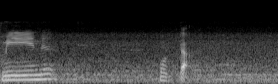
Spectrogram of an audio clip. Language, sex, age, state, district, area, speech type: Malayalam, female, 60+, Kerala, Alappuzha, urban, spontaneous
